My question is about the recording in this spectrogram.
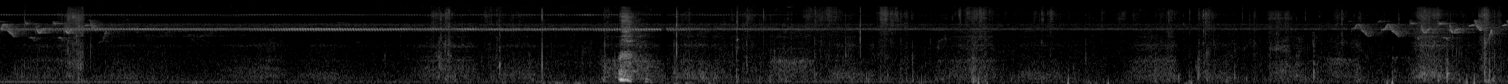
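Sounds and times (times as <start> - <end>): leaves and brush rustling: 0.0 - 2.9, 3.5 - 15.0
crickets trilling: 0.0 - 15.0.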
